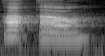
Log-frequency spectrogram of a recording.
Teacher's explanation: the glottal stop, which is the middle sound in uh-oh.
